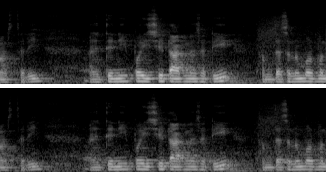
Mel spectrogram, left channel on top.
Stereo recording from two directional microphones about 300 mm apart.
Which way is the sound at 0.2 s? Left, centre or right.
Centre.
